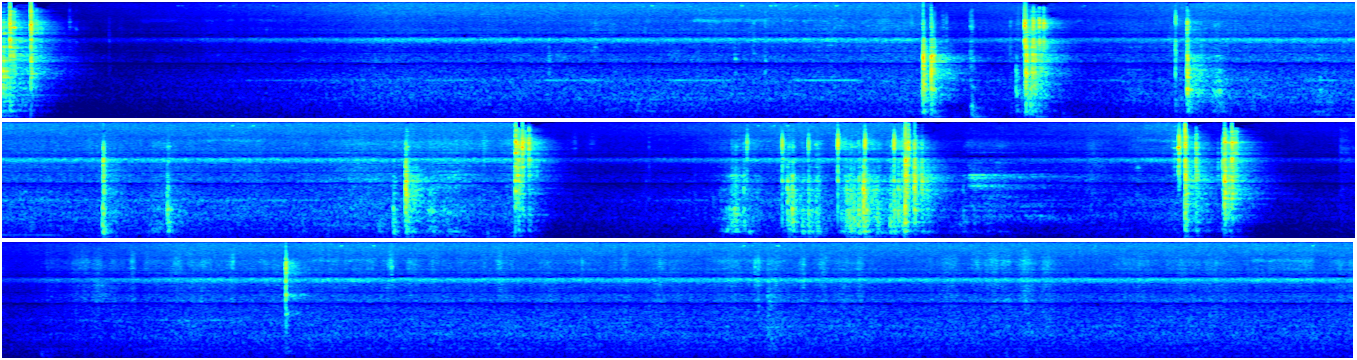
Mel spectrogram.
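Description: Pliers and small metal carburetor parts clicking and knocking on a steel workbench in scattered bursts, from several seconds in until about two-thirds through, while the loose fuel inlet fitting is worked on. A steady hum runs underneath.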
